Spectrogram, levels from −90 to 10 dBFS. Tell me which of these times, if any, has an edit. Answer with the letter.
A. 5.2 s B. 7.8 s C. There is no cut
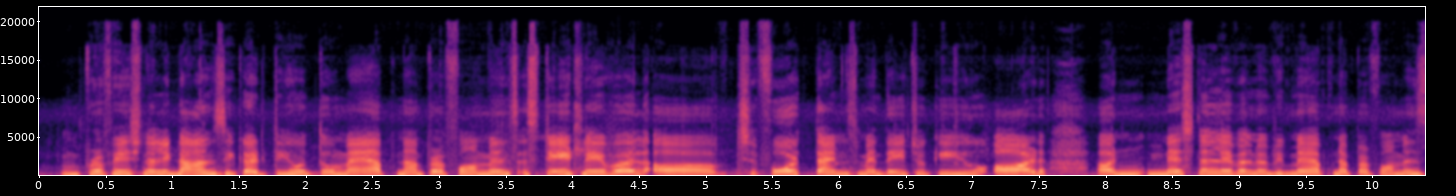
C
